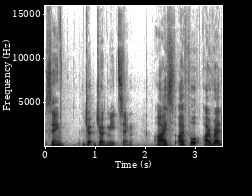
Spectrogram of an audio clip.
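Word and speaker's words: Jagmeet: got a new leader hug meet sing jug meet sing I fought I read on his Twitter he said it's pronounced hug me but I mean you've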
